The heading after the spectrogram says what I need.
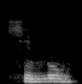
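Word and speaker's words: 新聞: Tapi cara bacanya gimana ini kalau ngobrol? Simbung. Heeh. Simbung. Belakangnya juga eng. Kayak kita bilang ngantuk gitu kan.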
